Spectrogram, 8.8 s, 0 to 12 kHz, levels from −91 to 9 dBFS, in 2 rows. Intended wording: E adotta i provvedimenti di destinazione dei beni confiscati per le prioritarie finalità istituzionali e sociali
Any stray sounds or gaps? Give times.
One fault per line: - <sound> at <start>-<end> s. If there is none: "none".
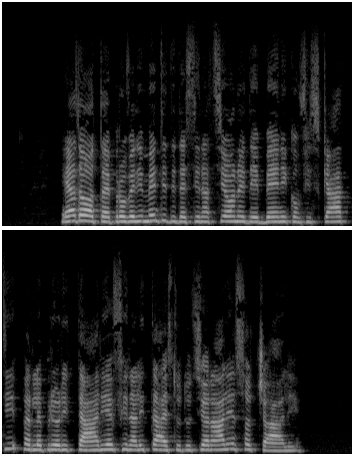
none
